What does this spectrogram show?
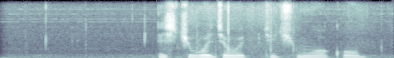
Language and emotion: Russian, neutral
